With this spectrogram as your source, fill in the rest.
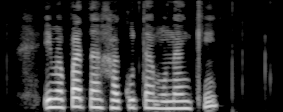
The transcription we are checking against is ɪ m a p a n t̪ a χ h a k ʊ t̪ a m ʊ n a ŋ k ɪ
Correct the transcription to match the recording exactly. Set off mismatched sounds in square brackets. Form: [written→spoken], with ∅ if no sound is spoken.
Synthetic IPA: ɪ m a p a [n→∅] t̪ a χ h a k ʊ t̪ a m ʊ n a ŋ [k→kʰ] ɪ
